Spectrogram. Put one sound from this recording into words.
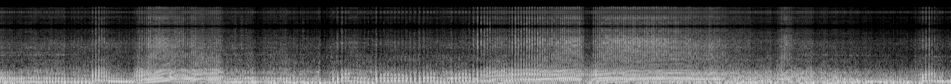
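A dirt bike engine revs loudly close by, rising and falling in pitch.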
